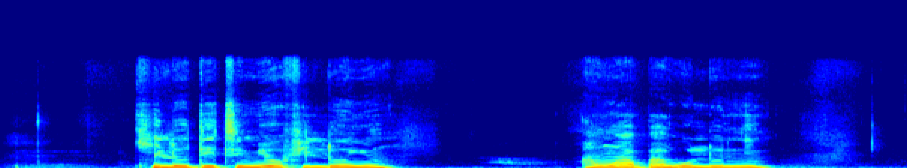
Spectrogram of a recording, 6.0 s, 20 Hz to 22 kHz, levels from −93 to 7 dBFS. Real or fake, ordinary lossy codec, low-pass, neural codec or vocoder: real; none; 14.4 kHz; none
